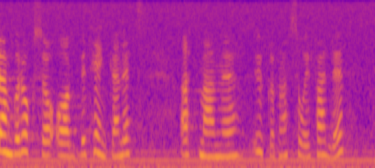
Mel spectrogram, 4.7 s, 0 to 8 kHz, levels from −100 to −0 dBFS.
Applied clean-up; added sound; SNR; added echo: none; none; none; none.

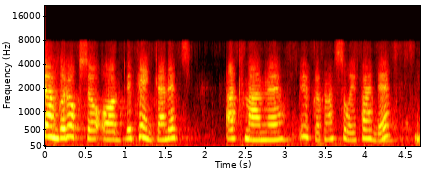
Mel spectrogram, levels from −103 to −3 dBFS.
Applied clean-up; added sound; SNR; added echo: neural separator model SepFormer DNS4.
